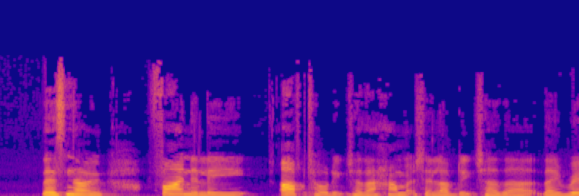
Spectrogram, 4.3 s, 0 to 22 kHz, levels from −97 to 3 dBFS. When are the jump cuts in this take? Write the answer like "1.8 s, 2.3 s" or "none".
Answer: 2.3 s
